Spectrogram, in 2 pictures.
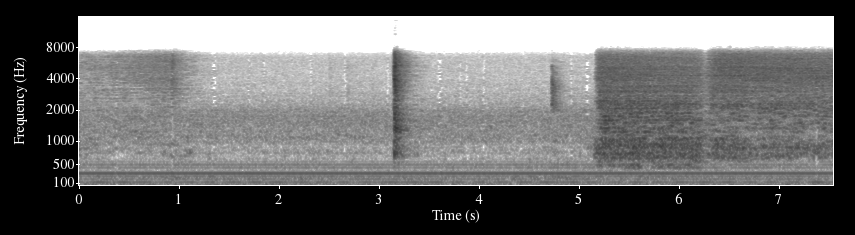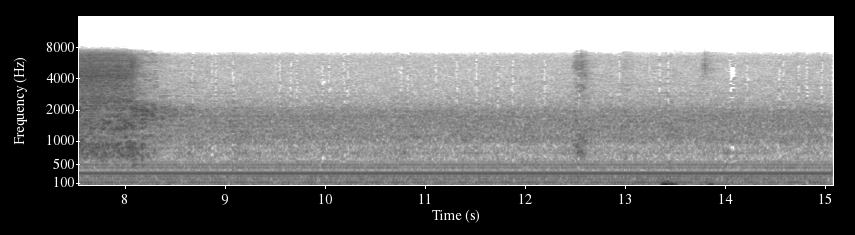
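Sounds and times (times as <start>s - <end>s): rushing hiss of vape draw: 0.0s - 1.1s, 5.2s - 8.3s
sharp click: 3.2s - 3.4s.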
